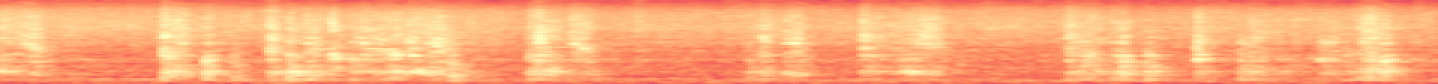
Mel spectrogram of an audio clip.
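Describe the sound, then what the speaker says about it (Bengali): Onions fry in hot oil for a rohu fish curry, a close, loud sizzle broken by repeated rhythmic scrapes of a spatula stirring through the pan. "পেঁয়াজগুলো ভাজা ভাজা হোক"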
